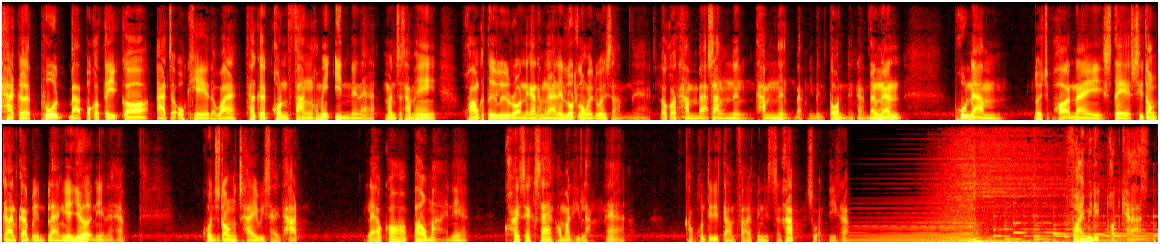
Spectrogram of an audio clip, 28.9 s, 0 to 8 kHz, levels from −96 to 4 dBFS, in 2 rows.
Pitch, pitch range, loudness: 95 Hz, 80-110 Hz, -18 LUFS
